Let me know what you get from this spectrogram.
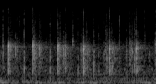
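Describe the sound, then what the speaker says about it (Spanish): A short, fairly quiet patter of applause from a conference audience after a talk on virtual and mixed reality, with rhythmic claps sounding moderately distant. "un aplauso súper fuerte"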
